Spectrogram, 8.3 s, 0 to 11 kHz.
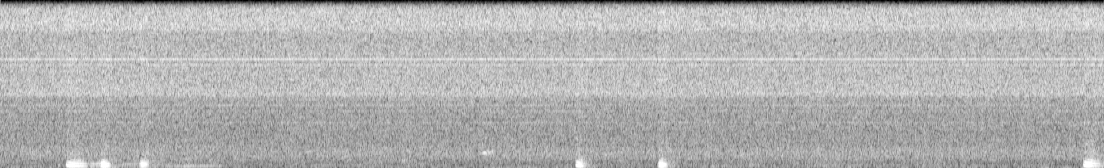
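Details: Genki-kun, an elderly 20-year-old cat fast asleep and curled up, snores in a quick cluster of three short, low, nasal squeaks. Scattered single snores follow every second or so, then another burst at the end. The room is quiet.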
